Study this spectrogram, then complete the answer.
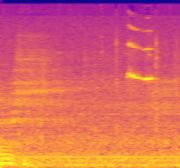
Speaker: I think I'll be lubricating that rail. You hear the squeaking?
